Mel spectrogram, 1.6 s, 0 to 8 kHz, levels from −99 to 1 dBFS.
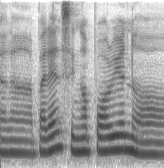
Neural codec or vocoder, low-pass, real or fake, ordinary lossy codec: none; none; real; none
